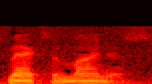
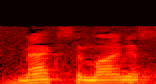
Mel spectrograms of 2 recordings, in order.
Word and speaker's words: Maximinus: I don't know if it's Maximinus or probably it's Maximinus. That's how I'll pronounce it, I guess.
